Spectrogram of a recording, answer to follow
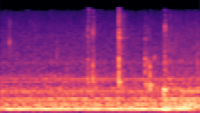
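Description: A few faint, short clicks as a cracked eggshell is pulled apart by hand over a small glass bowl and the egg drops in, over a steady low hum.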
